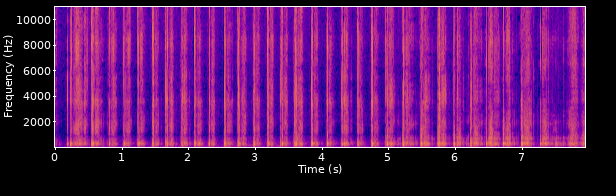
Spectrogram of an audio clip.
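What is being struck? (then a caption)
Faux leather jewelry box. Fingernails rapidly scratch the top edge and side panel of a closed, hollow, medium-sized white textured faux-leather jewelry box. About 35 quick, evenly paced rasping strokes run in a steady rhythm. Each stroke is a short burst of bright scratchy noise over a hollow midrange tone around 290 Hz.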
